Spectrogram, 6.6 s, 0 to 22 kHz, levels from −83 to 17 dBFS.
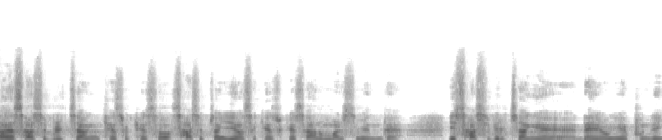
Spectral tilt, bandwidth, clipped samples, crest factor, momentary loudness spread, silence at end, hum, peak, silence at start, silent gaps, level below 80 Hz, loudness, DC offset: -3 dB/octave; 14.5 kHz; under 0.1%; 22 dB; 8 LU; 0 s; none; -8 dBFS; 0 s; none; -82 dBFS; -29 LUFS; under 0.1%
